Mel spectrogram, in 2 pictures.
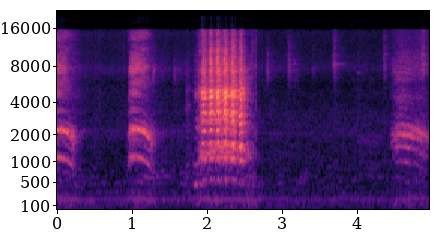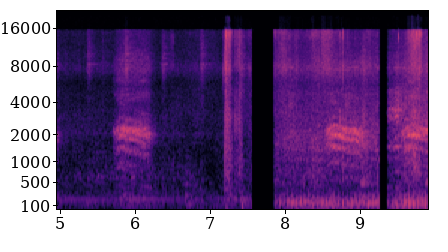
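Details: Goat bleating repeatedly: short nasal calls roughly every second or two, one louder harsh tremulous bleat, then a burst of handling noise and more short bleats.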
